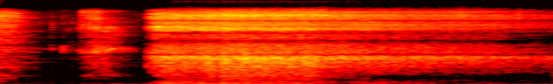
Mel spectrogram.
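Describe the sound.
A person imitates snoring with their voice, portraying the story character João snoring again: two short breathy puffs, then one long, loud, raspy drawn-out snore that slowly fades, with no speech.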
